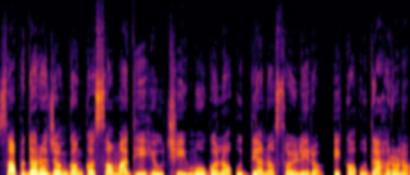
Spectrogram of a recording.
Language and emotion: Odia, neutral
